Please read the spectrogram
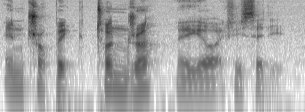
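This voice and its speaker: A man's voice: mid-range voice, racing, darkish tone. A man chatting casually as a podcast co-host, rambling and interrupting himself, with dry chuckles. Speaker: podcast co-host reviewing an album. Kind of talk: casual chat.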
